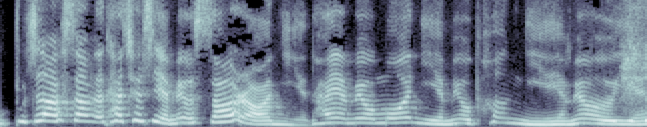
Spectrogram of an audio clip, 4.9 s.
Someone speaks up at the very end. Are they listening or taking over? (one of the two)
taking over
